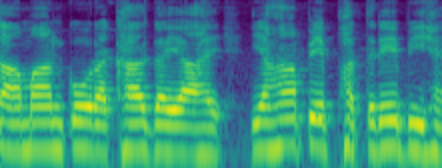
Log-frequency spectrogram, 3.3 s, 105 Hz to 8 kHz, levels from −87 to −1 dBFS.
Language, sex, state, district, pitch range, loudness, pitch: Hindi, male, Punjab, Kapurthala, 165-175 Hz, -14 LUFS, 170 Hz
